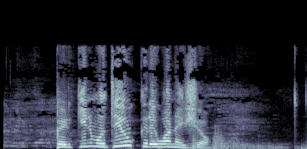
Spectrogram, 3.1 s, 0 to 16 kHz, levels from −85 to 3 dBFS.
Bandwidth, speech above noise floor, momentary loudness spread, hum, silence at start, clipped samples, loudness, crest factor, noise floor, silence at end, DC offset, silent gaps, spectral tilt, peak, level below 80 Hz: 11.5 kHz; 24 dB; 19 LU; none; 0.1 s; under 0.1%; -13 LUFS; 14 dB; -37 dBFS; 0.35 s; under 0.1%; none; -2 dB/octave; 0 dBFS; -54 dBFS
